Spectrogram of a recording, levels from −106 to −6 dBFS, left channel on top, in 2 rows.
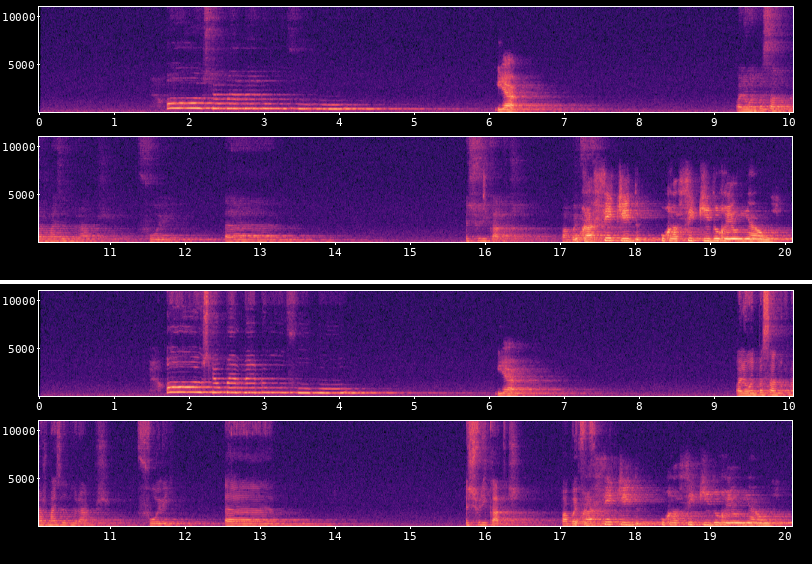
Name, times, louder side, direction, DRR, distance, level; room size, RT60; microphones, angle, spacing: voice 1, 1.5-4.1 9.3-11.0 11.4-11.8 12.5-14.0 15.7-16.5 17.0-17.7, right 3 dB, 75° right, 6 dB, 0.9 m, -30 dB
voice 2, 6.1-6.4 17.2-19.9, left 5 dB, 45° left, 11 dB, 0.5 m, -24 dB
22.0 x 7.9 x 3.0 m, 2.5 s
head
